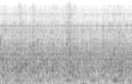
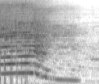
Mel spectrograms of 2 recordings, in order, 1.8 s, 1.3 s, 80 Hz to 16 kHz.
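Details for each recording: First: ProTek-RC .21 Samurai RM nitro RC engine on dyno, 4th heat cycle, OS TB02 pipe with 75mm manifold, Nitro Pro JTP fuel, tuned from the rich side; fast, steady, even idle with no misses or surging: normal idle. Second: ProTek-RC .21 Samurai RM nitro engine on a dyno winds down from a screaming run after a clean-out and settles to a fast idle still set a little too high.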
